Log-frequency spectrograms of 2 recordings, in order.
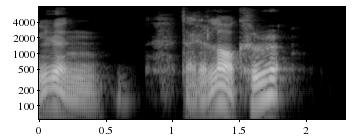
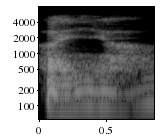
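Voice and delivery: whisper; 3 semitones higher, 14 dB quieter than usual. Acted. Xiaolan's exclamation.

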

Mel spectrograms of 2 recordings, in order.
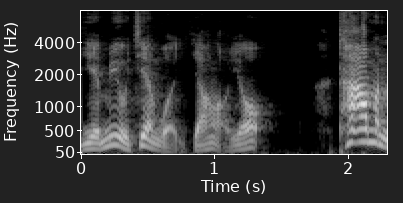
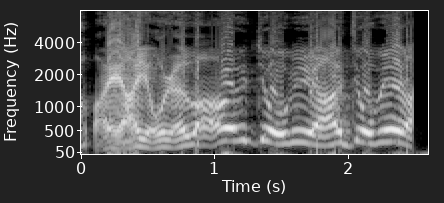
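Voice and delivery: much higher, much louder cries for help; shouting for help; 9 semitones higher, 11 dB louder than usual. Acted. Tied-up captive screaming for rescue in the wilderness, loud and high. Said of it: "他不停地大喊道".

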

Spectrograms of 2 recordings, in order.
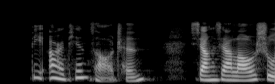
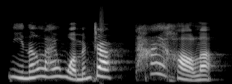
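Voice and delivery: high, loud, happy welcome; excited and louder; delighted; 8 semitones higher, 9 dB louder, faster than usual. A narrator's reading. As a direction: burst out with joy at a friend's visit. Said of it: "高兴地说".

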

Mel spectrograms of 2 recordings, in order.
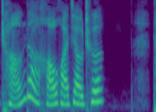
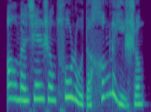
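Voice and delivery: ordinary delivery, nothing marked

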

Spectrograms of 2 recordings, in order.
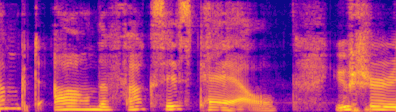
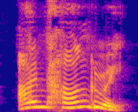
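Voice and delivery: high voice; 8 semitones higher than usual. Shown as a demonstration. Practice take.

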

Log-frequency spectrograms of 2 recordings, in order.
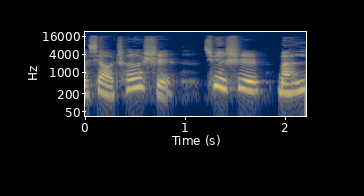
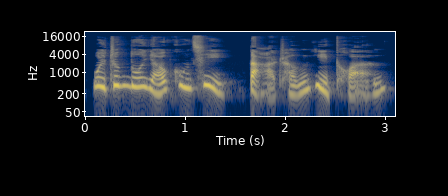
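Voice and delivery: plain reading voice

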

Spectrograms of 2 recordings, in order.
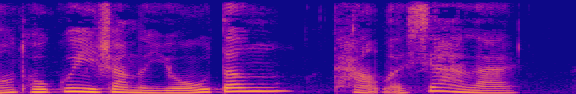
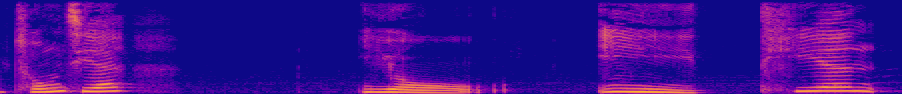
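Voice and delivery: reading aloud haltingly; much slower than usual. Acted. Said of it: "跳跳刚开始学认字".

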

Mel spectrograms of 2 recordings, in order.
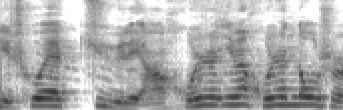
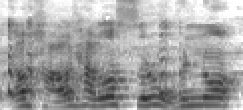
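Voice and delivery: normal talking voice

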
